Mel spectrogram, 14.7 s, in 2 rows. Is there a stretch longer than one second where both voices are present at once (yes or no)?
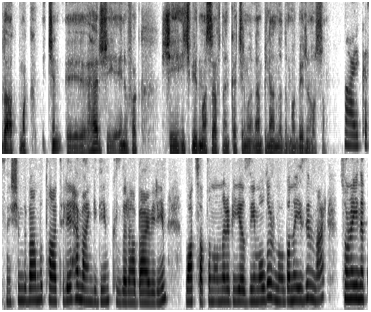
no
